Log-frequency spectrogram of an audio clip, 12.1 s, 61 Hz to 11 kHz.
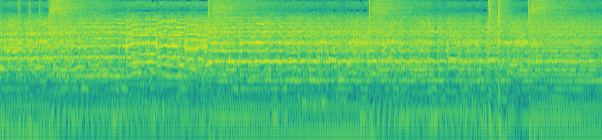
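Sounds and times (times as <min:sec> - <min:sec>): bass guitar: 0:00.0 - 0:12.0
distorted electric guitar lead: 0:00.0 - 0:12.0
drums: 0:00.0 - 0:12.0.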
